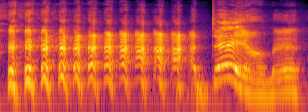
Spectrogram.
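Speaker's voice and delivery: rueful laugh. Real, not acted. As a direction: laugh at your own missed bet. Laughing at missed parlay.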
